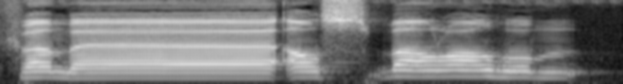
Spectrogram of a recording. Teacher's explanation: ایک اس کے اوپر جو مد ہے وہ چھوٹی مد ہے، اصبر میں صاد موٹا ہے اور حرف را یہ بھی موٹا پڑا جائے گا کیونکہ را کے اوپر حرکت ہے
